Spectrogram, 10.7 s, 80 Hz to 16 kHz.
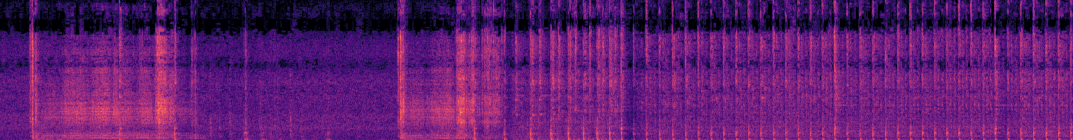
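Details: Massey Ferguson 135 petrol tractor cranks, catches and idles with an uneven, stumbling misfire; the cause is bad spark plugs, and all three are to be replaced.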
